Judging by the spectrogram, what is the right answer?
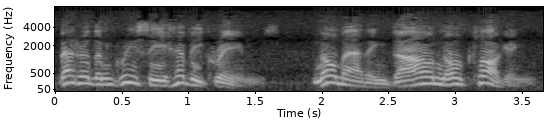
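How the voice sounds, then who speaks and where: Lively man reading vintage radio commercial. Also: fairly high pitch, moderate pace, breathy edge. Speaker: advertisement announcer. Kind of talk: 1940s radio commercial read. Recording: muffled, noisy 1940s radio broadcast.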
